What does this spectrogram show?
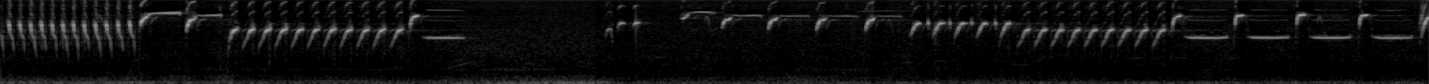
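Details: Canary singing a stimulating song for other birds: fast repeated trills, high upslurred whistles, and runs of steady whistled notes in quick succession, with faint low background hum.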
